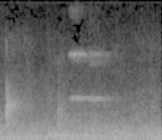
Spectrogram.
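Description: Chalk writing on a blackboard, faint under a steady background hiss.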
